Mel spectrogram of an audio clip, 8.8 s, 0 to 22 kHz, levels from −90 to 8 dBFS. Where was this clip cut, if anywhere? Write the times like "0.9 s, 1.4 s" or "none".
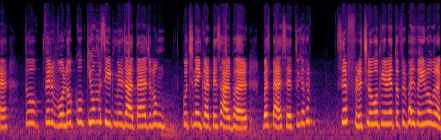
none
